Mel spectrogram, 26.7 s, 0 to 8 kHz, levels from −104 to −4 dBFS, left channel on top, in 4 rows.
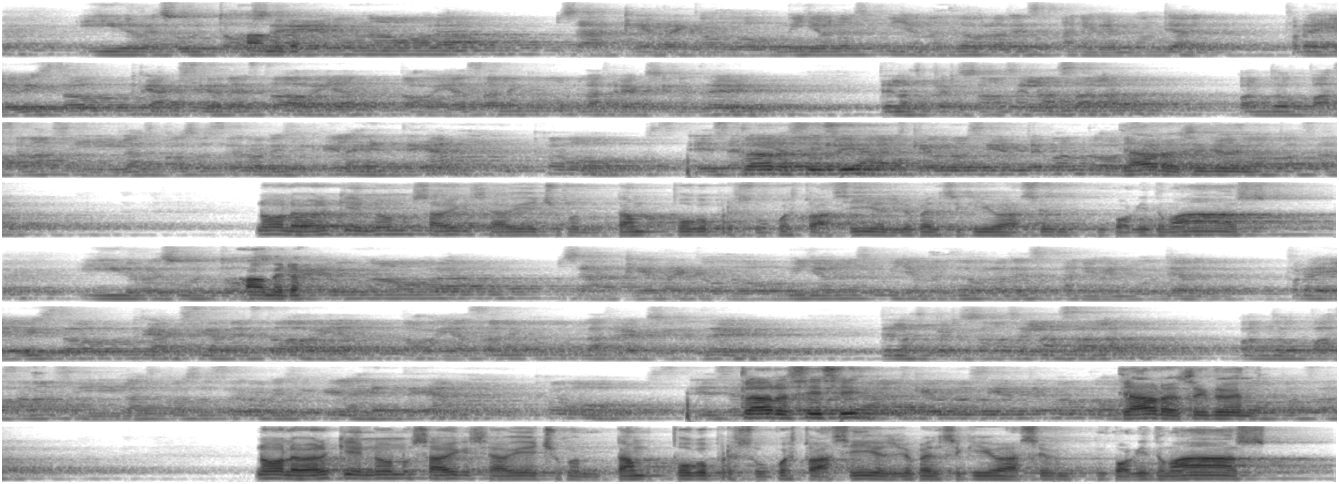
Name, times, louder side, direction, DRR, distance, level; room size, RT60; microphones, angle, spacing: voice 1, 0.0-2.4 2.8-6.0 6.4-10.5 11.1-12.3 12.9-20.1, left 1 dB, 70° left, -2 dB, 2.9 m, -40 dB
voice 2, 1.2-1.5 17.1-17.7 18.9-19.6 21.3-26.4, right 6 dB, 45° right, 14 dB, 0.3 m, -29 dB
15.5 x 7.1 x 5.4 m, 2.1 s
head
